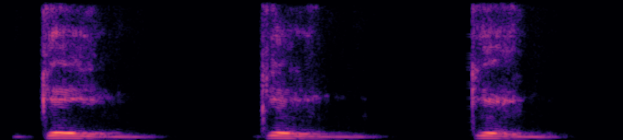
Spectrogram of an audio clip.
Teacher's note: Aqui eu coloquei o sublinhado no M porque a letra M em inglês tem que ser pronunciada ao final das palavras, fechando-se a boca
